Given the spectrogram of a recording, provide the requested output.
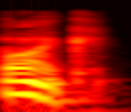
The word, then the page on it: bike: British English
